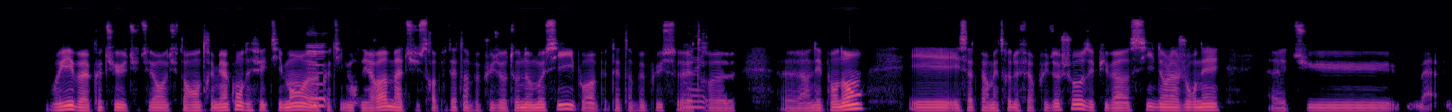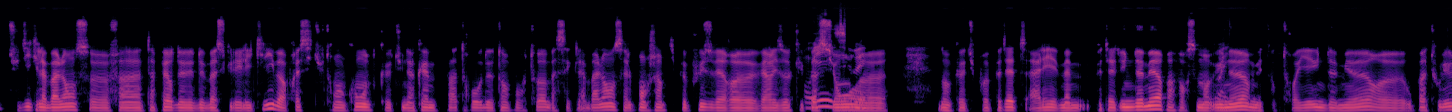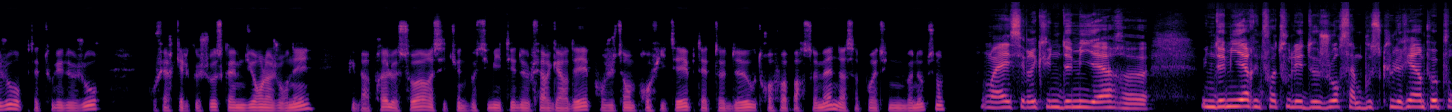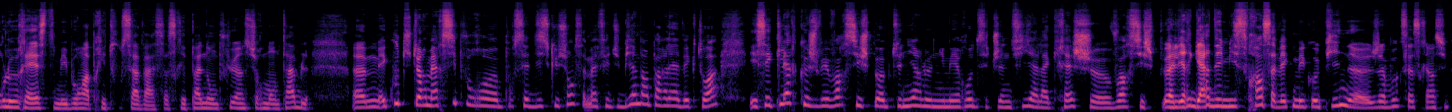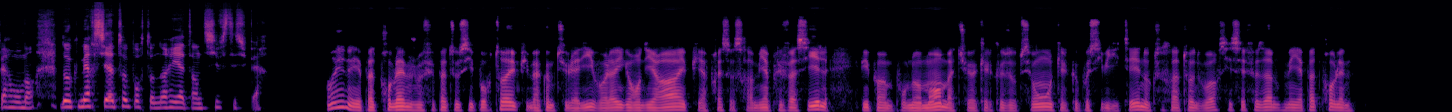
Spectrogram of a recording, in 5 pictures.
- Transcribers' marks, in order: none
- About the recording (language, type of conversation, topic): French, advice, Comment faire pour trouver du temps pour moi et pour mes loisirs ?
